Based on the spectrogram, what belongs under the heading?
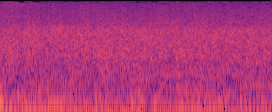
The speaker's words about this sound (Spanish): Qué lindos aplausos, qué lindos aplausos de verano.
